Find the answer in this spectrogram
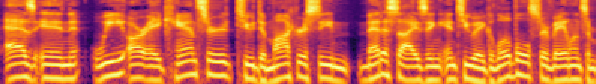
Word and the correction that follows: metastasizing: Is that metastasizing? Okay, you're right. – Yeah. – Yeah, right. What did I say? Metacizing? Yeah. Metastasizing.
